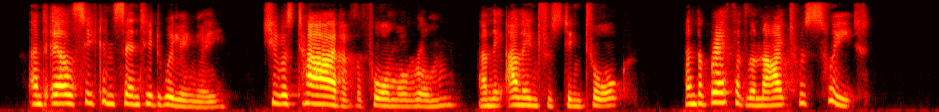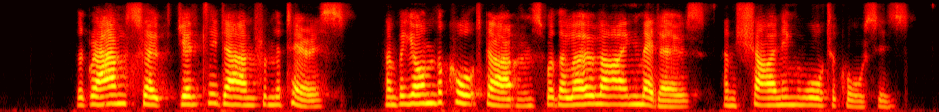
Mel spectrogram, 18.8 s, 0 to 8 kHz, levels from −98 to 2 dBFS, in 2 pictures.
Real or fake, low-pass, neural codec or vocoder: fake; 7.2 kHz; codec, 16 kHz, 2 kbps, FreqCodec, smaller model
